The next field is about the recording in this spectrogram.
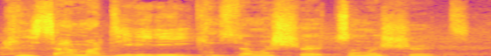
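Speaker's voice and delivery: high-pitched pleading autograph hunter; starstruck fan. Acted. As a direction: beg eagerly for a signature. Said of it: "You'll be like".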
